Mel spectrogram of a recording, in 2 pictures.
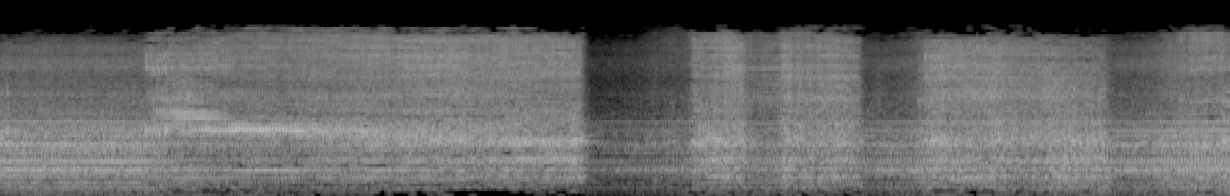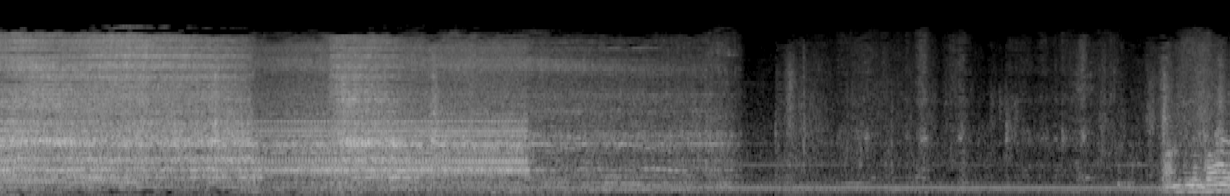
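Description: A wood lathe rough-turning a natural edge bowl gives a continuous loud scraping, rasping hum that runs close throughout, briefly easing and returning as the gouge works the thick bottom.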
